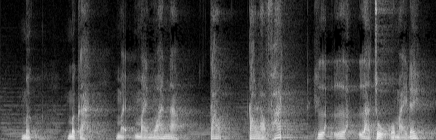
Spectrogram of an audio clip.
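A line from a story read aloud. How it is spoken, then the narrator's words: Trembling voice. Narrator (Vietnamese): Phát đứng dậy từ từ, giọng run run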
